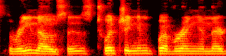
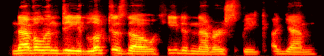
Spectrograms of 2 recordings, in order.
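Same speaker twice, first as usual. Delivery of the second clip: ordinary delivery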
